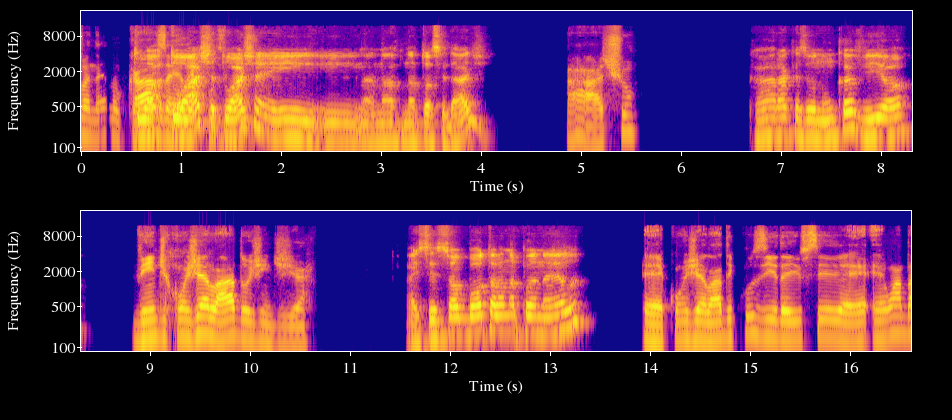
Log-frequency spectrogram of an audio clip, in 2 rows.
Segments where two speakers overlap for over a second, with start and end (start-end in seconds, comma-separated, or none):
0.5-1.8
